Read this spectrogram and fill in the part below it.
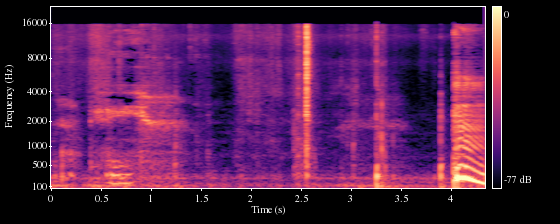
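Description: Paper rustles softly under hands.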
